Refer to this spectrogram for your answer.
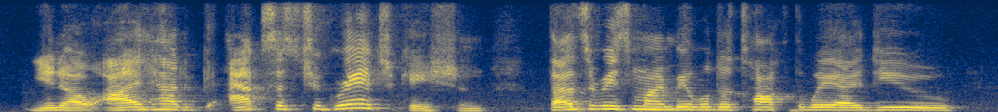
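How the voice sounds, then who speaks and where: Someone talks at a very fast pace in an Orange County accent. The recording is very clean, with a silent background. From US West Coast, Orange County California. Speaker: podcast guest, leftist commentator. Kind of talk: casual political chat. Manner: animated.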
